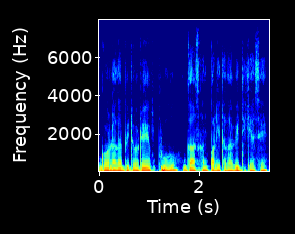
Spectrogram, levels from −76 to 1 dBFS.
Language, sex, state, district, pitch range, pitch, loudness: Nagamese, male, Nagaland, Kohima, 100-110 Hz, 105 Hz, -22 LUFS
